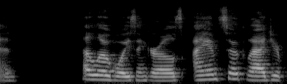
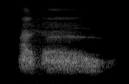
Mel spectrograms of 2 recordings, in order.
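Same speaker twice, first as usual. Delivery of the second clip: hushed, whispered voice. Leading boys and girls in a rhyme, saying hello as quiet as they can: as quiet as possible. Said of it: "Let's say hello as quiet as we can".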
